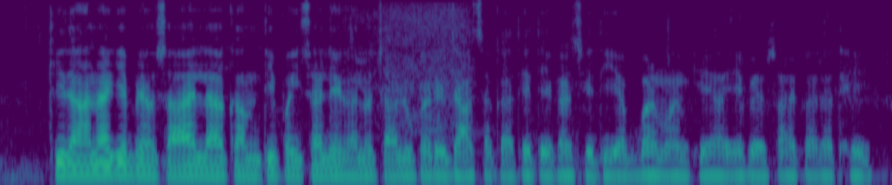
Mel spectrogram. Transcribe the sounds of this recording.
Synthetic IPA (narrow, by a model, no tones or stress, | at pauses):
kiɾaːnakebjəʋsaːjlɐkɐmt̪ipɐɪsalieɡʱɐlot͡ʃaːlukɐɾed͡ʒaːsɐkət̪ɦet̪eːkʰəɾsʰɪt̪iɐbːəɽmənkeɦajeʋjəwsaːjkɐɾət̪ɦɛː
